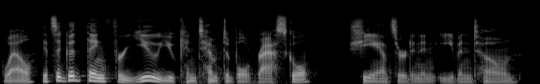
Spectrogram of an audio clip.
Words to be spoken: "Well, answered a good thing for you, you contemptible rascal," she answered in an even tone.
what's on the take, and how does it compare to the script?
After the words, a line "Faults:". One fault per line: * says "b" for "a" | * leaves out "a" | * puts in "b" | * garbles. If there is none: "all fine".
"Well, it's a good thing for you, you contemptible rascal," she answered in an even tone.
Faults:
* says "it's" for "answered"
